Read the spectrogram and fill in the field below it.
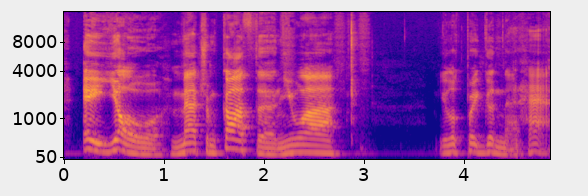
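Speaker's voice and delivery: put-on New Jersey wise-guy accent. Discussing accent choices, the speaker acts out an actor's line: put-on New Jersey Goomba accent. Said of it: "a New Jersey Goomba as the actor".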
